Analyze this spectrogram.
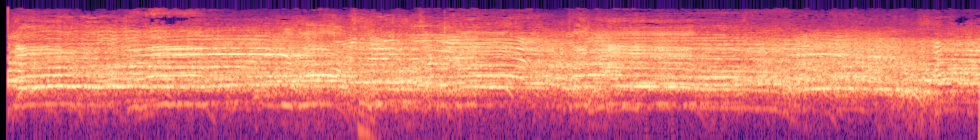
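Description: A group of singers sings together, heard from a distance.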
